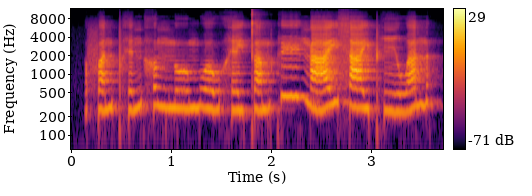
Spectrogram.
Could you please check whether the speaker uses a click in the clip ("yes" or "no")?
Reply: no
